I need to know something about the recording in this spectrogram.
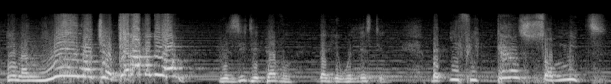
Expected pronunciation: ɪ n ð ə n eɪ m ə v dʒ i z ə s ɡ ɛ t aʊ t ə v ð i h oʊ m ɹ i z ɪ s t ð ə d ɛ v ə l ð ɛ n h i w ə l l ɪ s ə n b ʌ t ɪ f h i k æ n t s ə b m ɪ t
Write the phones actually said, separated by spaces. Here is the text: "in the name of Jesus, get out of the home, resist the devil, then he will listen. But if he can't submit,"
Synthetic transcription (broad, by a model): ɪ n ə n eɪ m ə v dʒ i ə ɡ ɛ t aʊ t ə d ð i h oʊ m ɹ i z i t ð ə d ɛ v ə l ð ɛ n h i w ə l l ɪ s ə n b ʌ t ɪ f h i k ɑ n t s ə b m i t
